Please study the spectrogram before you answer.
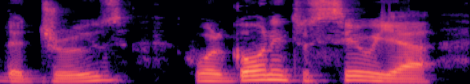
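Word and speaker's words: Druze: out of Israel of about a thousand Israeli Drews, this is a community of people, I'll spell it out because it's hard to to get it sometimes. D R U Z, the Drews, who are going into Syria apparently to go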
